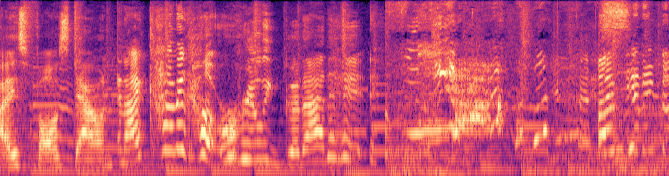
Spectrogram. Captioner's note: screaming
